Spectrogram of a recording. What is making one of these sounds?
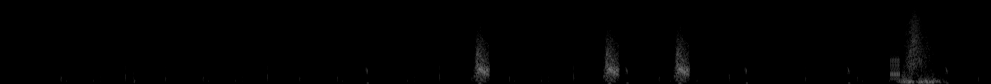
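Quick footsteps tap on a hard floor.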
